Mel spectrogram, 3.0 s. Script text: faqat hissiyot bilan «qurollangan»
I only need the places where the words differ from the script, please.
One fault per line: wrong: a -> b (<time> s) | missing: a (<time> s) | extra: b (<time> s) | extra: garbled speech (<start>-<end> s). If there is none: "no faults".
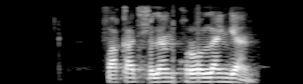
missing: hissiyot (1.4 s)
